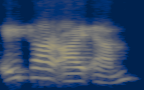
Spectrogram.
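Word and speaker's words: hreem: cream which is Feld hrim and it's pronounced HR EE M and so today we're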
